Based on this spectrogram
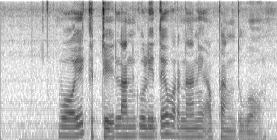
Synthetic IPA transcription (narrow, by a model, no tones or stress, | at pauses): wɔeɡ̥ə̤ɖ̥e̤lankulit̪ewərnanea̰b̥ä̤ŋt̪uwɔ̰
